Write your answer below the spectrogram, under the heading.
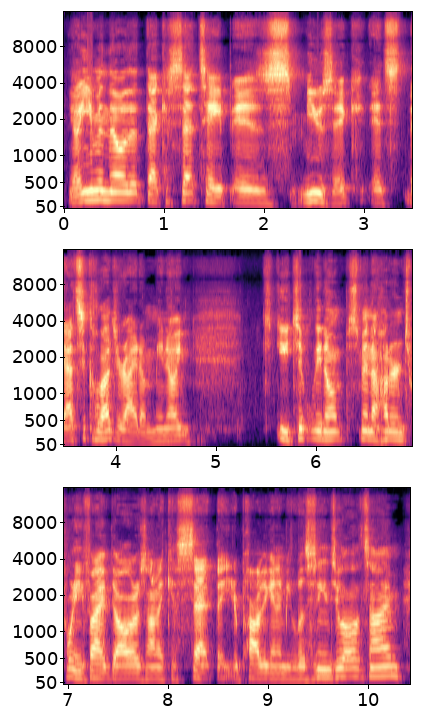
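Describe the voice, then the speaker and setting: A man's voice: medium pitch, a little fast. Casual man talking through reselling sales. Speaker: reseller hosting a sales recap vlog. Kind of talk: casual unscripted talk to viewers.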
